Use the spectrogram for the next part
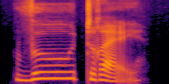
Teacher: The R sound is soft, made in the back of your throat.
